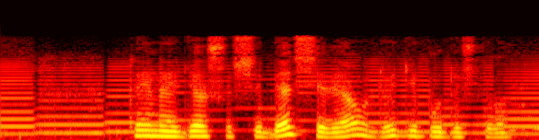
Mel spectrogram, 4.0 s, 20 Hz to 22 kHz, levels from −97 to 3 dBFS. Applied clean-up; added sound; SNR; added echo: neural mask model RNNoise.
